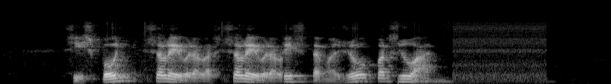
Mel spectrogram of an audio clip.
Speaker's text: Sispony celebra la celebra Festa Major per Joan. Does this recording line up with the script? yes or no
yes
